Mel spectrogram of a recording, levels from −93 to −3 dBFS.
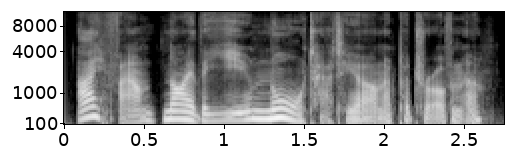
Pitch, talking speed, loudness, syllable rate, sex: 180 Hz, 155 wpm, -17 LUFS, 4.9 syllables/s, female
